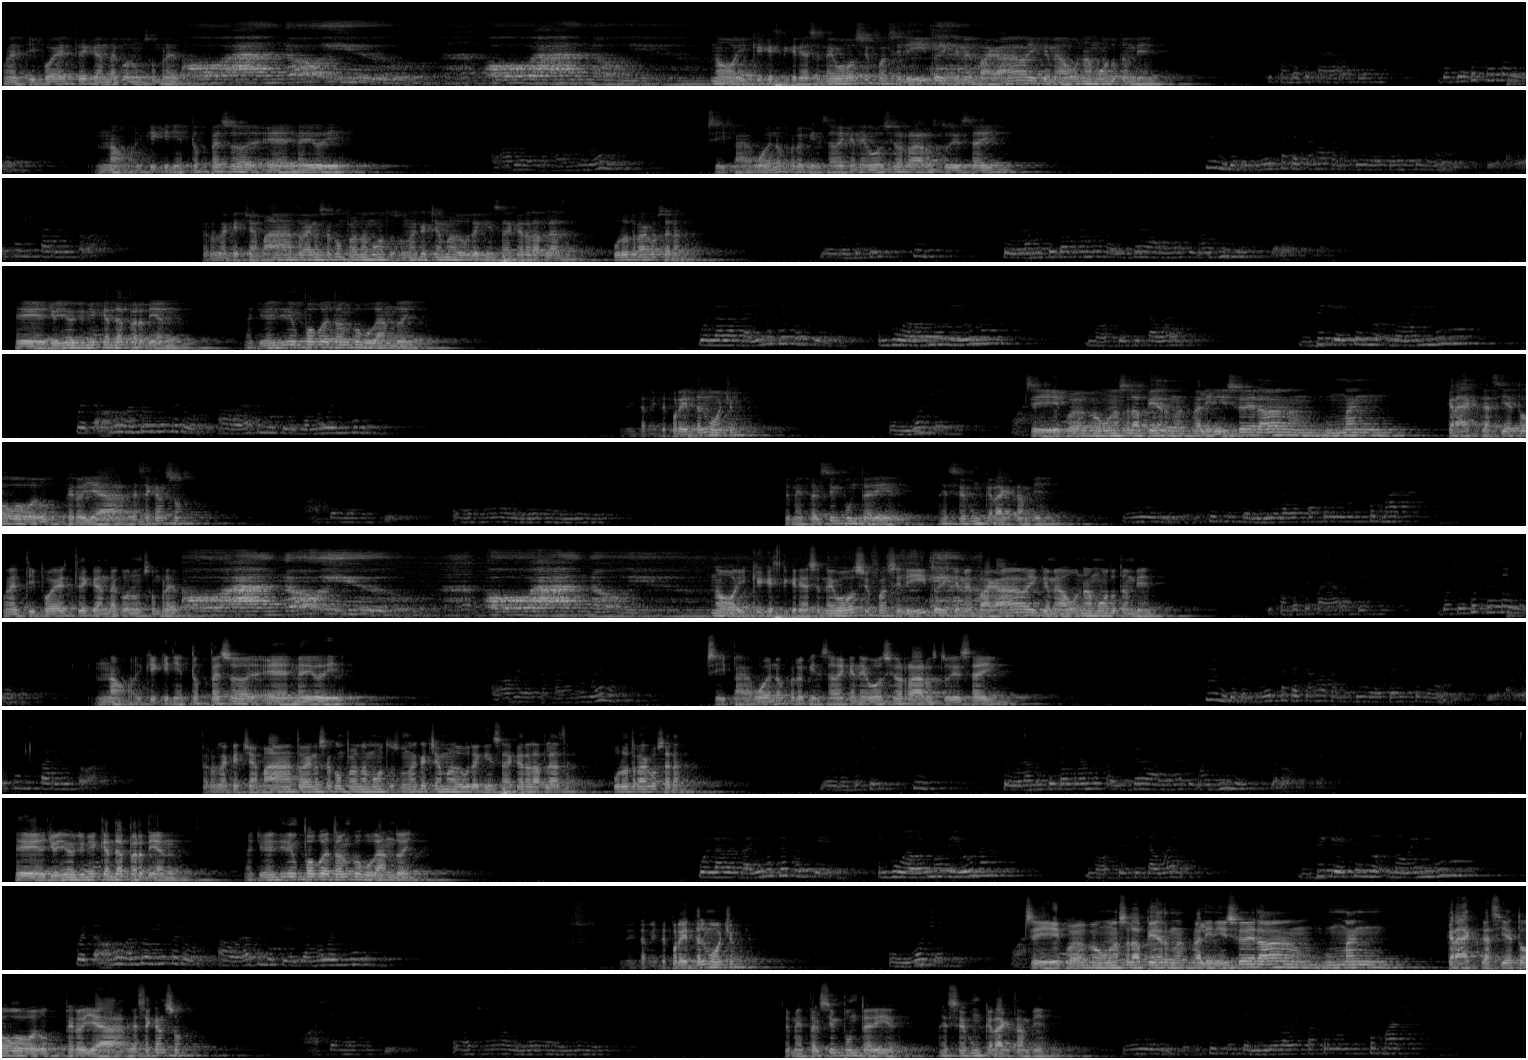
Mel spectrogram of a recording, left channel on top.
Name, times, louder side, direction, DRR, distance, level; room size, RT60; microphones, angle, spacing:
voice 1, 0.0-1.8 7.1-11.5 15.0-15.1 16.2-18.7 22.3-25.2 32.5-36.2 36.6-37.3 45.8-47.6 48.1-49.9 66.7-66.8 67.1-68.3 71.2-74.8 75.4-78.0 84.0-85.2 85.6-86.7, right 2 dB, 85° right, 3 dB, 2.7 m, -31 dB
sound 1, 1.8-9.8, right 3 dB, 45° right, 3.7 m, -35 dB
voice 2, 3.3-4.8 12.6-13.7 14.4-15.5 20.1-21.5 27.3-29.8 30.1-31.5 38.7-39.3 39.6-39.8 40.4-43.7 46.0-47.0 52.7-54.1 54.5-55.7 56.5-57.6 58.7-60.3 61.7-64.7 69.8-70.4 71.0-71.8 79.2-80.2 80.7-82.2 87.4-90.3, right 1 dB, 30° right, -1 dB, 3.3 m, -47 dB
29.0 x 15.5 x 7.1 m, 1.1 s
head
